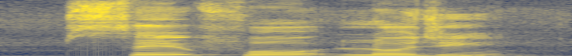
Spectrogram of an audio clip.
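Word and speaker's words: psephology: इसका जो correct answer option C है, दैट इज सेफोलॉजी। पी यहाँ पे साइलेंट है।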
